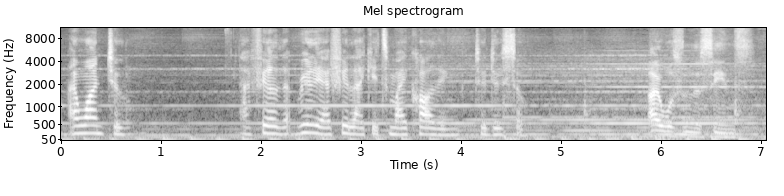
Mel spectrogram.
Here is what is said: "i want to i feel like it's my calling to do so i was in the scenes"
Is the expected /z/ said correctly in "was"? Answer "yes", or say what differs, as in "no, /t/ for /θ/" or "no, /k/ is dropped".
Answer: yes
